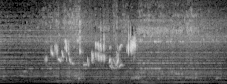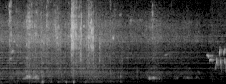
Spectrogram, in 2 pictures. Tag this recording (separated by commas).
outside, rural or natural, Music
